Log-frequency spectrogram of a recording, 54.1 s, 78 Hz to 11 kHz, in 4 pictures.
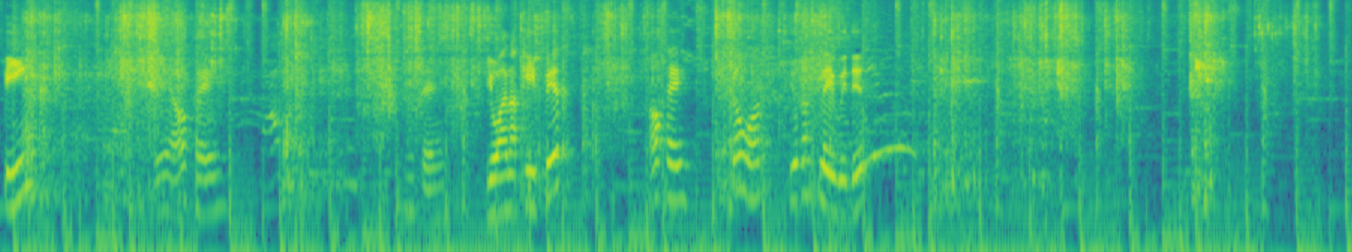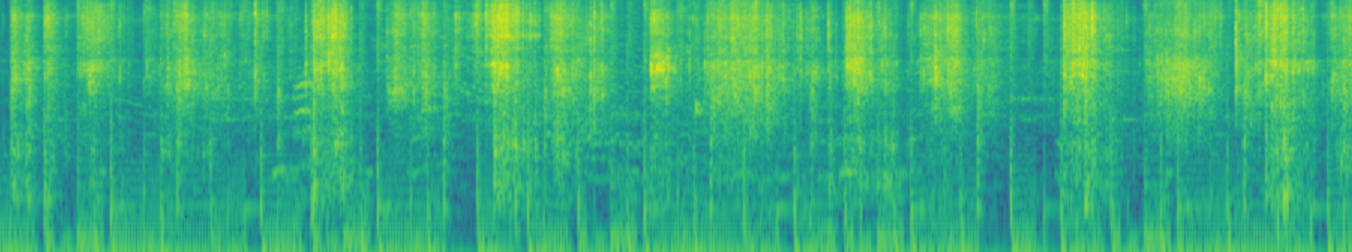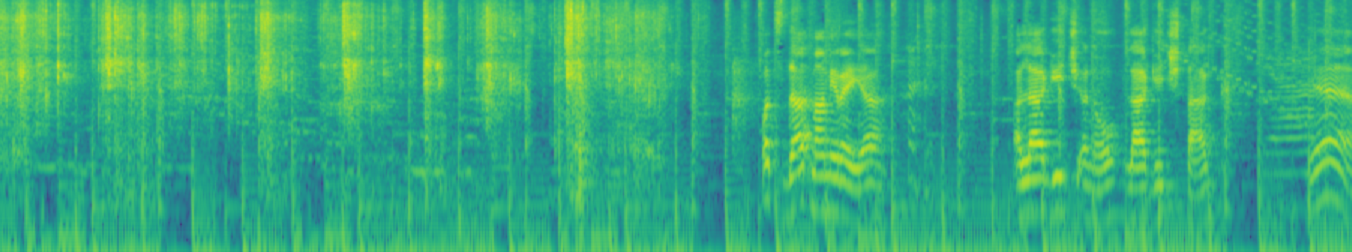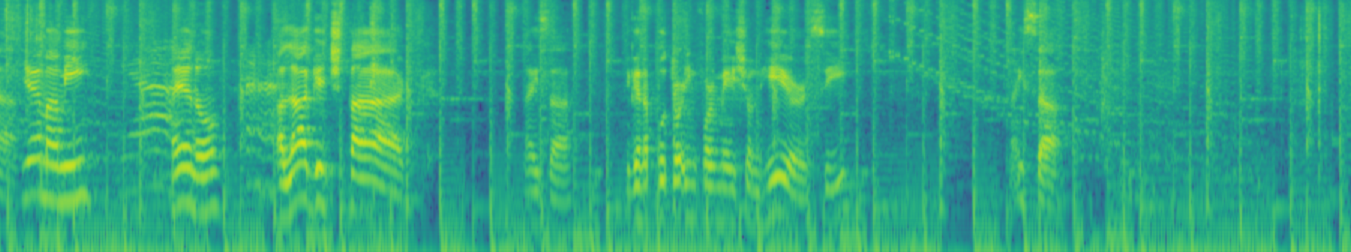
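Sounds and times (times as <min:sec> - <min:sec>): music: 0:00.0 - 0:54.0
toy trains clattering: 0:00.1 - 0:08.6, 0:09.2 - 0:33.9.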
